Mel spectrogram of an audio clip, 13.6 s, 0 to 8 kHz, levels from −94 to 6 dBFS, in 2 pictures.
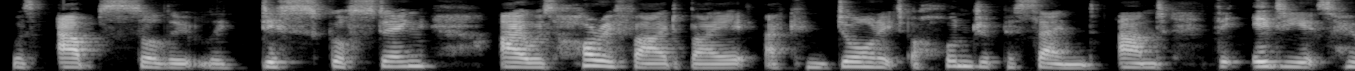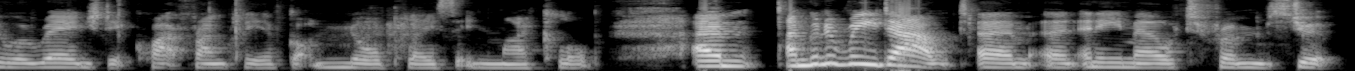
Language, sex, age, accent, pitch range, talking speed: English, female, 30-49, British, 165-245 Hz, 180 wpm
